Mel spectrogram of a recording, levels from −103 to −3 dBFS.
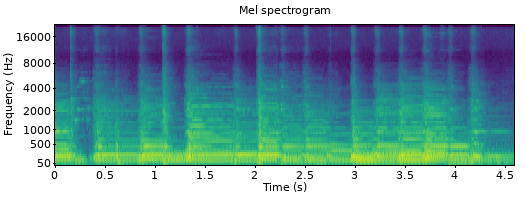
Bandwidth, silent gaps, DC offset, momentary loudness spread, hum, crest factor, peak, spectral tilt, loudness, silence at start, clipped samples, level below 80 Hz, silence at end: over 20 kHz; none; under 0.1%; 6 LU; none; 16 dB; -6 dBFS; -9 dB/octave; -23 LUFS; 0 s; under 0.1%; -42 dBFS; 0 s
